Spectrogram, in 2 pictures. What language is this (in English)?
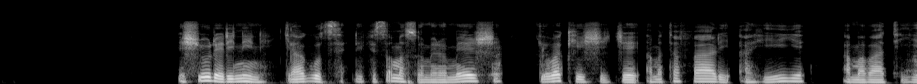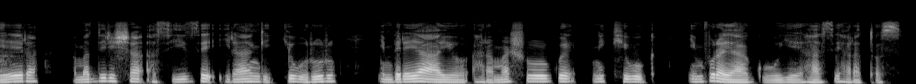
Rundi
